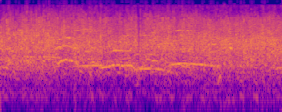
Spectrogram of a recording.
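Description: Studio audience applauding and laughing, a steady wash of clapping with a few voices rising above it.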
